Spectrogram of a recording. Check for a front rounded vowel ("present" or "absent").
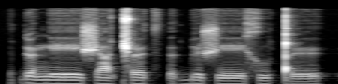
present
